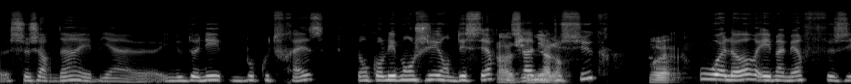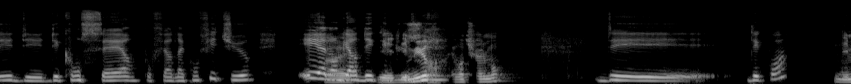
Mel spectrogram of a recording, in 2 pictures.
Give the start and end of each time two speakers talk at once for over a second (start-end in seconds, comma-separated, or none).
11.8-13.0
